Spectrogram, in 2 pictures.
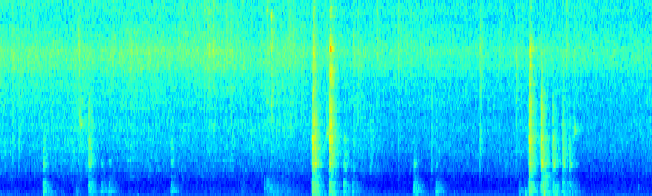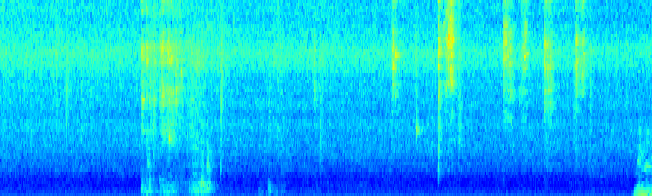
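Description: A fork tosses and mixes vegetable noodles dressed with lemon juice in a pan, giving scattered soft scraping and clinking strokes in irregular bursts over a low steady hum.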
